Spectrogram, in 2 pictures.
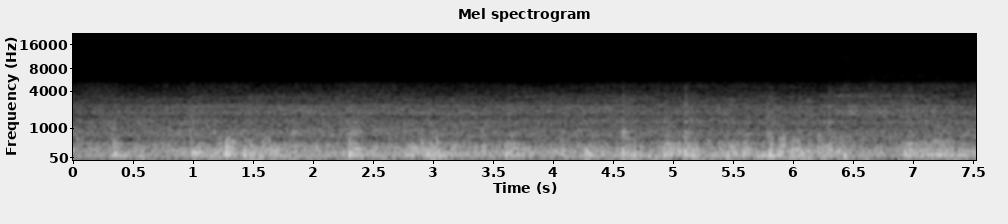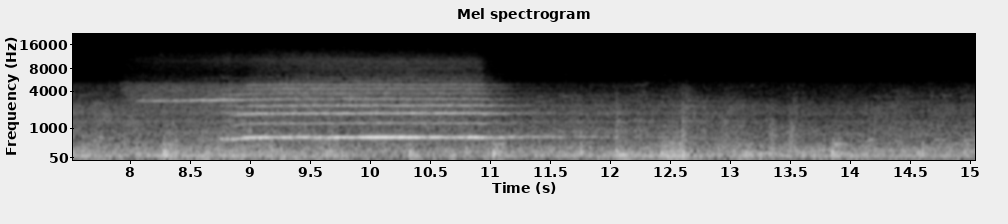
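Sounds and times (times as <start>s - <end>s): train wheels clattering: 0.2s - 15.0s
steam locomotive whistle: 8.0s - 11.8s.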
